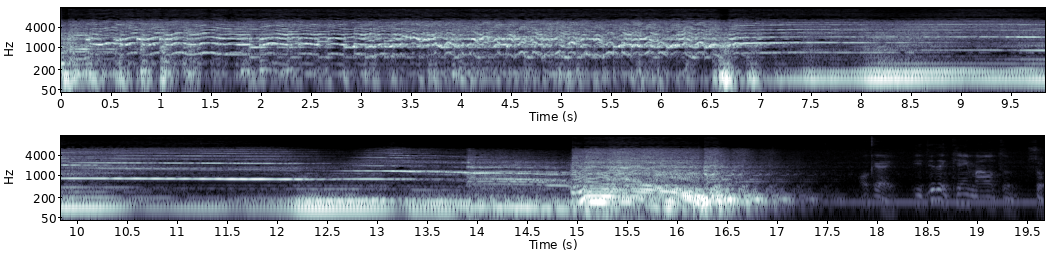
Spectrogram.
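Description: Distorted electric guitar with a whammy bar, played through an amp: fast hammered notes high on the neck, warbling under the bar, then long sustained notes bent slowly up and down, a short loud flurry, and a stop a little before the end. A steady low amp hum runs underneath.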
